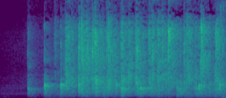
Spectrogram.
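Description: A group of people applauds, a dense, steady patter of many hands clapping that starts abruptly and holds at a lively, even level throughout, with no one speaking.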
